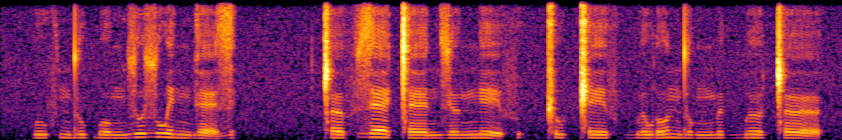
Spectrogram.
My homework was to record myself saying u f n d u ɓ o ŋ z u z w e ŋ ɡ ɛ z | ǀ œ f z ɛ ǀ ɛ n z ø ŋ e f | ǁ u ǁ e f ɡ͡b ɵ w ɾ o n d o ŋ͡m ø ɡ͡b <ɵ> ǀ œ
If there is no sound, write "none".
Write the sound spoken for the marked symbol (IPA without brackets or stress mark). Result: ɵ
